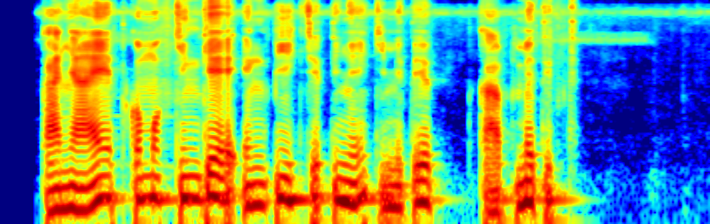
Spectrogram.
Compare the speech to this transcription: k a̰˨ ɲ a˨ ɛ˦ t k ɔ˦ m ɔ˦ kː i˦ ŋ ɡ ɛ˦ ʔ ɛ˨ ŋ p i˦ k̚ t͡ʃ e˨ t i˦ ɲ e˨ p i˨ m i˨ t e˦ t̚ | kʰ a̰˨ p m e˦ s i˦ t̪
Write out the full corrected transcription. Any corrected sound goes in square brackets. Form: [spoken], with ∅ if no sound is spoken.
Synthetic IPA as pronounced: k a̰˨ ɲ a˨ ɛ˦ t k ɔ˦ m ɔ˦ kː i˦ ŋ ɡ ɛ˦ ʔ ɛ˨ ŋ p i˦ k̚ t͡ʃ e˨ t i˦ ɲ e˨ [k] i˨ m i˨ t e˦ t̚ | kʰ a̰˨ p m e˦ [t] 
